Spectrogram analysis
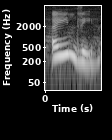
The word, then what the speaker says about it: ऐन्द्री: না ঐন্দ্রি, ঐন্দ্রি, দয়ের নিচে রফল্লা, ঐন্দ্রি।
